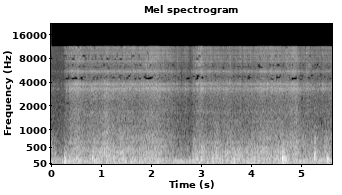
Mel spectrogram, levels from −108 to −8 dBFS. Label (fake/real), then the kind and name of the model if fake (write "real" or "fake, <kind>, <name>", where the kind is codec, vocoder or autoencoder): real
